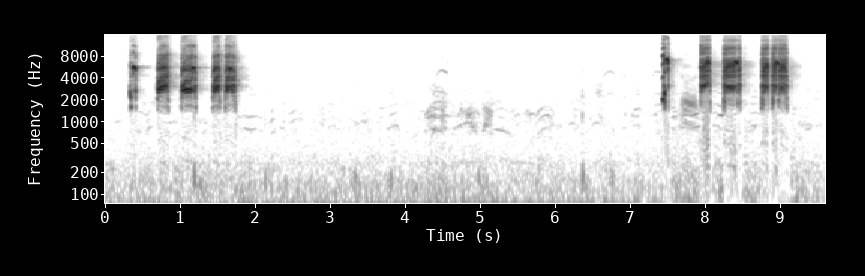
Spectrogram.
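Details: Two bursts of black francolin call, each a rapid series of four rasping, buzzy notes, separated by several seconds of near quiet with faint distant chirps.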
